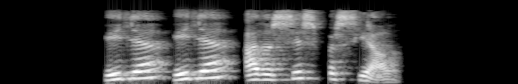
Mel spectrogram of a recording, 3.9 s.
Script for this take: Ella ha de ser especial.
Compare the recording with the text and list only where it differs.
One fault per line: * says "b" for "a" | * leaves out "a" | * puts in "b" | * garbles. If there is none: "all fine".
* puts in "ella"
